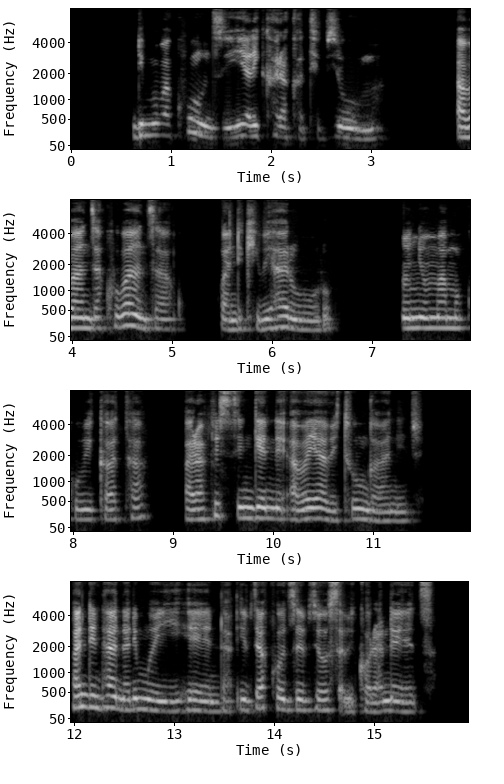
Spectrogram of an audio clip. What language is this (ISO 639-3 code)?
run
